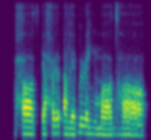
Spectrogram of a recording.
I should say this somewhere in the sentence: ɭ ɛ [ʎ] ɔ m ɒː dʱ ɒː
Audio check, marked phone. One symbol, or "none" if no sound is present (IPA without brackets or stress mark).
ʎ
